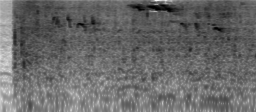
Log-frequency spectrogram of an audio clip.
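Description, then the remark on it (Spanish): A steady rush of flowing stream water fills the scene, with small birds chirping in brief, high tweets above it, clear, and no voices. “Bueno, no sé si escuchan el agua. El agua, pajarillos, que nadie se crea que esto está falseado, que es un efecto.”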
